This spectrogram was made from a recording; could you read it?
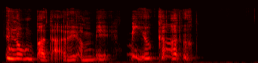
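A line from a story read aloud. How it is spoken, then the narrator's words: Sobbing. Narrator (Italian): singhiozzò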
